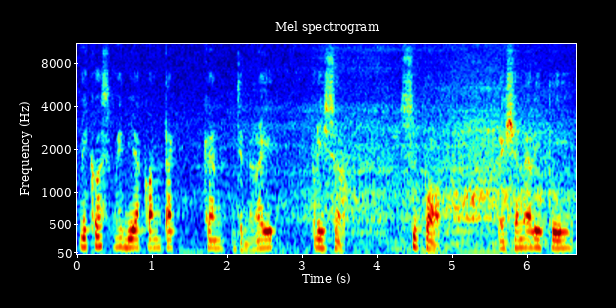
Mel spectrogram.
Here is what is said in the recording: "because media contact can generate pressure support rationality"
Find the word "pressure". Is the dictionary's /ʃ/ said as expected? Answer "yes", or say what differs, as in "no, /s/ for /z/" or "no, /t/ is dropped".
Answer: no, /s/ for /ʃ/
